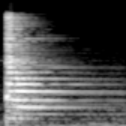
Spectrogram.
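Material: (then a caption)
Brass. A brass utensil is struck once, giving a bright metallic ring centered in the upper mids with stacked high overtones. The tone fades within about a third of a second, showing brass rings with less resonance than bronze, which helps tell the two alloys apart.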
